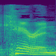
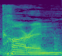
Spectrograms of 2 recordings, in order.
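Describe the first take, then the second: First: It is said like the common English name. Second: It is said differently from the common name. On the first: This is how the name looks when written. "what looks like Karen" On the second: This is how the owners want it said. "they would prefer you pronounce it Karen"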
